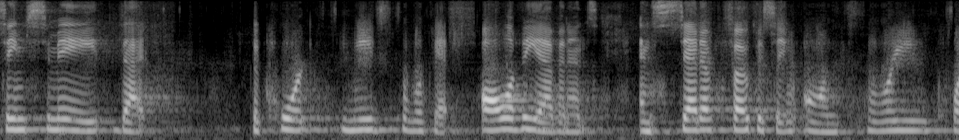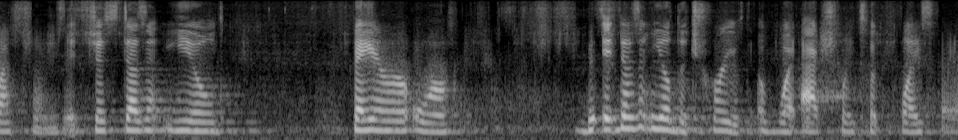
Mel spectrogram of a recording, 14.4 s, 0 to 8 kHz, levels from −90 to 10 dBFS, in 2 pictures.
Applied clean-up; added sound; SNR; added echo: neural separator model SepFormer DNS4.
